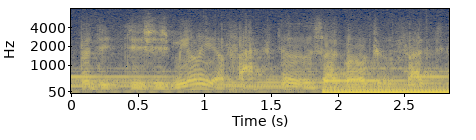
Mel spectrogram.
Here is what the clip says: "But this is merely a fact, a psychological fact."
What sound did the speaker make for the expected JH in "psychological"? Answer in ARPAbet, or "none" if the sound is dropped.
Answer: none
